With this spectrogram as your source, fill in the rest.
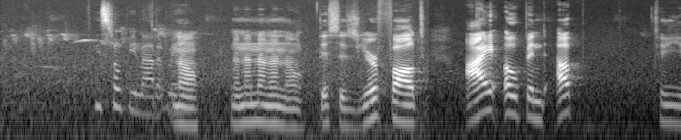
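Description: A teenage girl speaks calmly and close by.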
